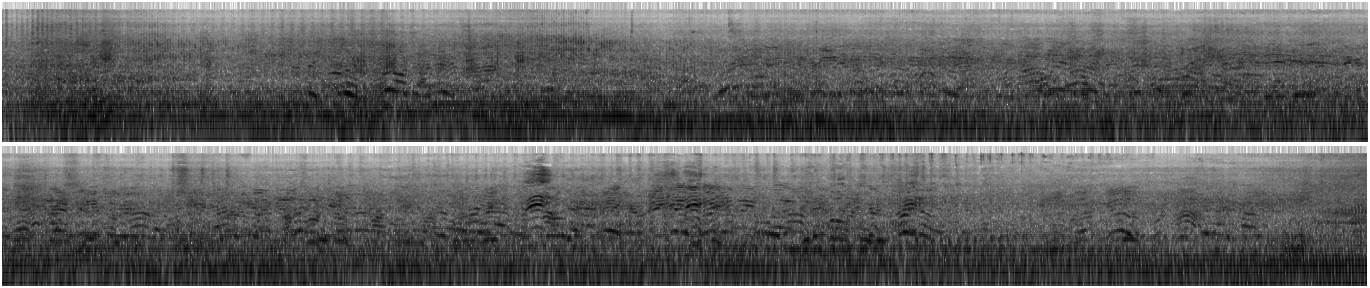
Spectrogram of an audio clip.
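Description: A crowd of young men talk and shout loudly outdoors.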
